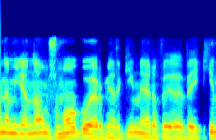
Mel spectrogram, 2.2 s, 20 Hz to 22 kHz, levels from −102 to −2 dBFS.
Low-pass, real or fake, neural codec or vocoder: 7.2 kHz; fake; codec, 16 kHz, 4 kbps, X-Codec, HuBERT features, trained on balanced general audio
